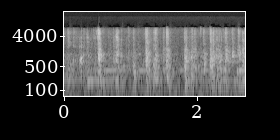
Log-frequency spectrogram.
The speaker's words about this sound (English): They both view the forest as all types of birds fly around.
